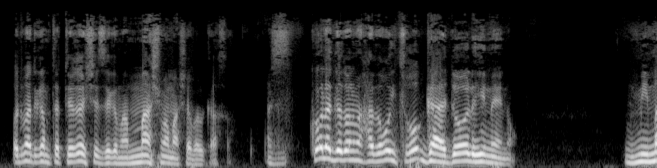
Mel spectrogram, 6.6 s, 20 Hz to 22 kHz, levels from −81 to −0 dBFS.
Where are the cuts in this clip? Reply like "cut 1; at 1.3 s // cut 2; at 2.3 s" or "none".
cut 1; at 2.6 s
